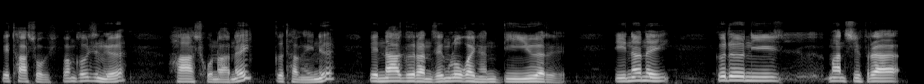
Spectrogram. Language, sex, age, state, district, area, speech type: Bodo, male, 45-60, Assam, Chirang, urban, spontaneous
